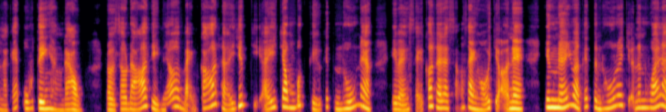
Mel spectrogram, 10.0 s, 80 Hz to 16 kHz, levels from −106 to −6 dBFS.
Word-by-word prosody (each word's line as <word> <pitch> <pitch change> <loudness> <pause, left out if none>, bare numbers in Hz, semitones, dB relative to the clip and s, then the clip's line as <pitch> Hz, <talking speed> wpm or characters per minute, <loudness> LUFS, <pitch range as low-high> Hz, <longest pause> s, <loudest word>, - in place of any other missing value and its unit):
là 160 -1 -11
cái 225 +10 -9
ưu 210 0 -4
tiên 205 -2 +7
hàng 170 -5 -4
đầu, 170 -2 -1 0.3
rồi 175 -2 0
sau 190 0 -2
đó 190 +9 +1
thì 190 -5 -1
nếu 185 +8 -5
mà 275 - 0
bạn 215 - -5
có 260 +10 0
thể 175 -1 -4
giúp 310 +2 +5
chị 335 - -17
ấy 235 +6 -3
trong 255 -4 +4
bất 315 - -2
kỳ 190 -5 -5
cái 260 - -7
tình 185 -1 -3
huống 215 +8 +1
nào 255 -9 +2 0.3
thì 190 0 -2
bạn 170 -1 -1
sẽ - - -11
có 285 - +1
thể 230 -3 +2
là 225 - 0
sẵn 220 - -19
sàng 220 -6 +3
hỗ 175 +6 -1
trợ 215 -1 -3
nè. 210 -1 +7 0.3
Nhưng 250 -1 +8
nếu 245 +3 +6
mà 285 -6 +4
cái 265 +5 -6
tình 240 -7 -2
huống 225 +7 -2
đó 320 - -1
trở - - -10
nên 235 +1 -1
quá 235 +4 +1
là 310 -4 0
220 Hz, 280 wpm, -21 LUFS, 190-250 Hz, 0.3 s, Nhưng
